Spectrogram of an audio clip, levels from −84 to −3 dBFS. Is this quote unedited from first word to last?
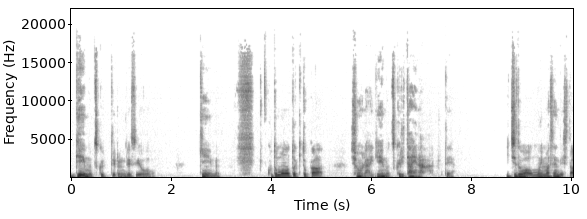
yes; 0 cuts

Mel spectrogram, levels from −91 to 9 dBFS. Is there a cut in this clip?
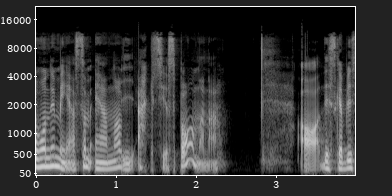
yes; 1 cut; at 1.1 s

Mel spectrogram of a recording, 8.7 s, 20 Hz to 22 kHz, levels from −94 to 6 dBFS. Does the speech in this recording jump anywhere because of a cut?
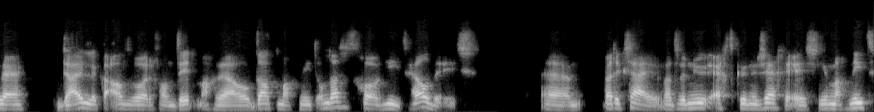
no; 0 cuts

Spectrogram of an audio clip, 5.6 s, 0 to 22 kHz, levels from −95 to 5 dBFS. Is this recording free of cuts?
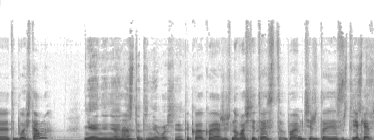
yes; 0 cuts

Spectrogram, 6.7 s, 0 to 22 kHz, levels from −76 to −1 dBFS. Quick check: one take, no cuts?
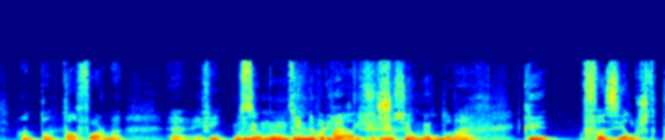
no; 1 cut; at 5.7 s

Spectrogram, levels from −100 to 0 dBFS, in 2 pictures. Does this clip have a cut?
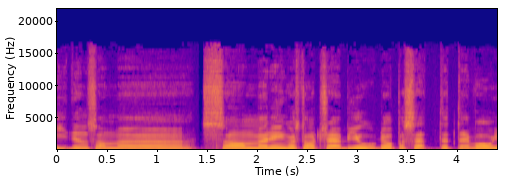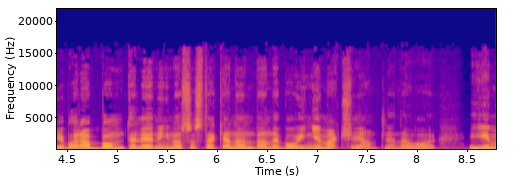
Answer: yes; 1 cut; at 1.4 s

